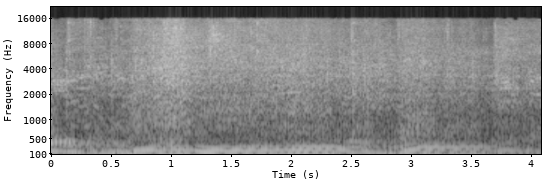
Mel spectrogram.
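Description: Competition rock-crawling buggy's engine running under load, its pitch dipping and coming back up about three times as the revs rise and fall.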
